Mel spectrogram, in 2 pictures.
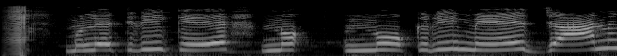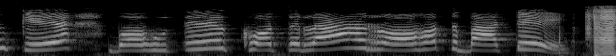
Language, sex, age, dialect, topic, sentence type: Bhojpuri, female, 25-30, Northern, banking, statement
